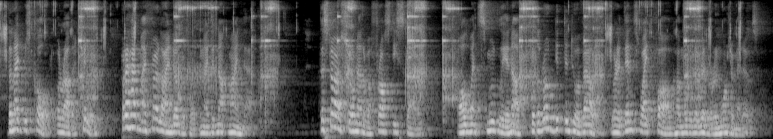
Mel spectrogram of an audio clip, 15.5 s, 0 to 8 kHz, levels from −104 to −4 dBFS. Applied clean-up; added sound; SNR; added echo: none; Coin (dropping); 4 dB; reverberation time 1.4 s.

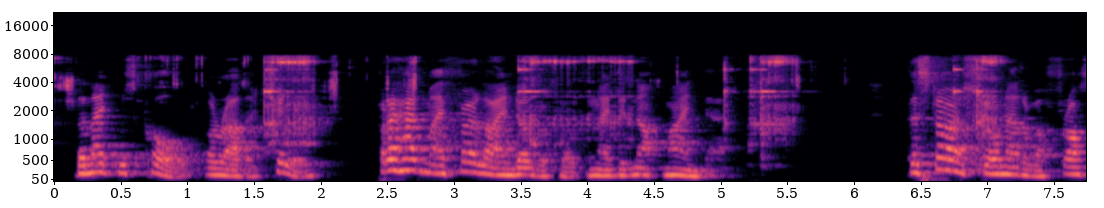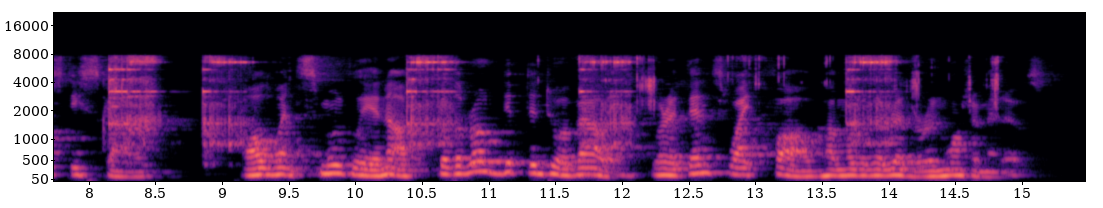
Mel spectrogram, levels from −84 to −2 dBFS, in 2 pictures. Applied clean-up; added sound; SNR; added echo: classical method WPE with log-MMSE.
